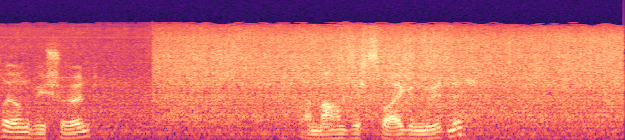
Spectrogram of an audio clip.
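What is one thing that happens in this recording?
Waves wash against rocks by the sea.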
